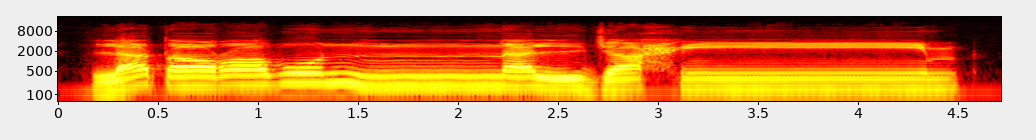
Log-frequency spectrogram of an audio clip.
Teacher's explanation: لترا کسی حرف کو لمبا نہیں کریں گے، را کو موٹا پڑھیں گے، جو زبر ہے اس کے اوپر.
